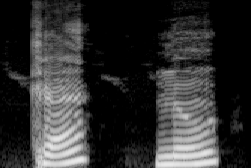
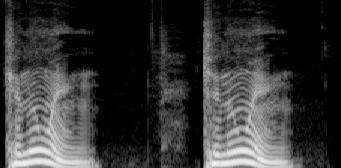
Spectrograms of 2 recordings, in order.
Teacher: you should stress on the middle syllable. I mean on nu sound.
